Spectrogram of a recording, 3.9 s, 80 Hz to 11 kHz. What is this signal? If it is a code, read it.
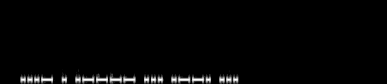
Morse code, heard as a keyed tone, about 34 wpm, 700 Hz. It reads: VE1SPS
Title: DXCC-100 Call Signs - 6 Characters - Repeated 2x - 35wpm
